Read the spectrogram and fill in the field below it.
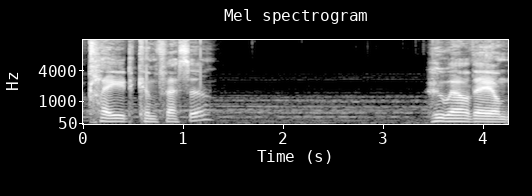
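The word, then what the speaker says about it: Klade: Yes, and this Miramar Clade Confessor?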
